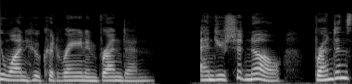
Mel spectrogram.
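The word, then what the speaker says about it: Breandan: Claude pronounced it Brendan.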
